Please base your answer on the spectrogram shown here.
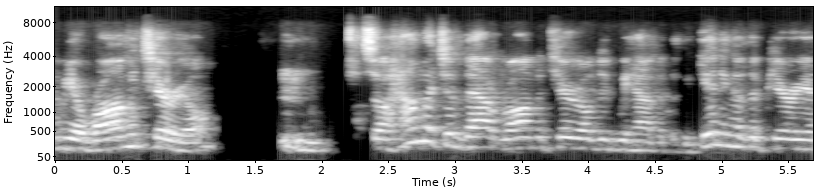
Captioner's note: cough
